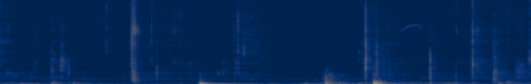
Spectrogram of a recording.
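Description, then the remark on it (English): Someone quietly sips a drink while playing a card game, with faint wet slurping and swallowing sounds broken by a couple of dull low thumps, and no talking. “And before we do that, let's take a sip.”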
